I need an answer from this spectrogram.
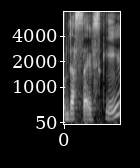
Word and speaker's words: Dostoevsky: is more famous is dostoevsky or dassevsky how his pronunciation in russian dostoevsky became friend with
